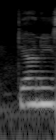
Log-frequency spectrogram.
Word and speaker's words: Downey: Downy spelled like the soap but with an E before the Y.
